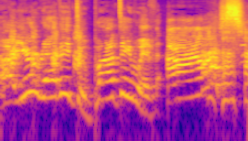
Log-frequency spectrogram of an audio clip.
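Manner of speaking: laughing through a loud shout. Retold or imitated. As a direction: crack up mid-line. The line while she points behind.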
